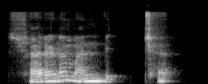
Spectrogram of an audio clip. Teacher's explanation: The last letter is again a compound consonant made up of ich and ich. The second letter in that compound consonant is aspirated with ch.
